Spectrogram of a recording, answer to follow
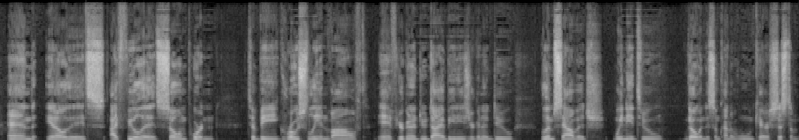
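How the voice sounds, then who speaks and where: A man speaks with an American accent at a moderate pace. His pitch sits in the medium range. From South Jersey / South Philadelphia. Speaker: podiatrist. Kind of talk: radio interview. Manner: halting.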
